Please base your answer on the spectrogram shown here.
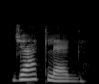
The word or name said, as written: jackleg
